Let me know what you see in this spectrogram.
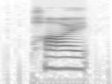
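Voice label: "pai" first tone, Chinese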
